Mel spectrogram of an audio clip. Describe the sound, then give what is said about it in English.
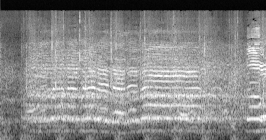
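A Watford FC football crowd chants "Watford!" and shouts in a sustained roar, with steady rhythmic clapping pulsing underneath at a quick, even beat; the noise stays loud throughout. “I'm gonna do some clapping and go whoa, and then I'll report back.”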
